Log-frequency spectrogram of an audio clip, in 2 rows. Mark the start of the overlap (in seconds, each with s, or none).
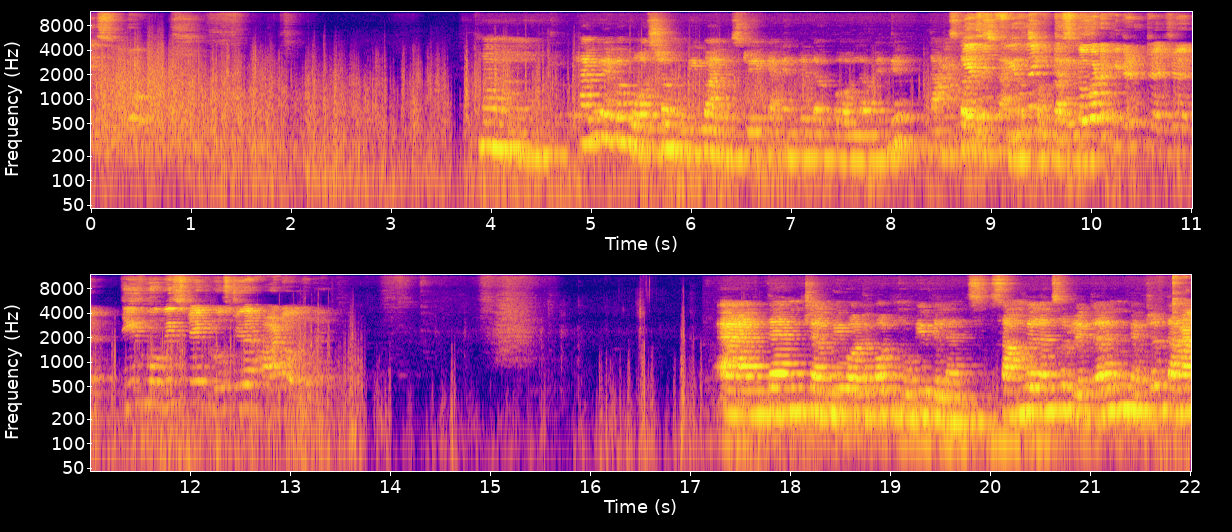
8.7 s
